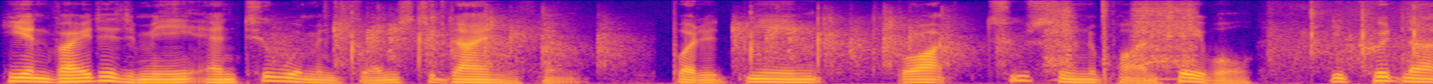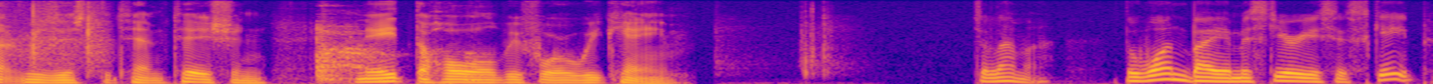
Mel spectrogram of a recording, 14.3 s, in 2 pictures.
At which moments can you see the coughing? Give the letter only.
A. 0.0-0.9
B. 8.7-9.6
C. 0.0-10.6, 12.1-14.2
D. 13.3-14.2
B.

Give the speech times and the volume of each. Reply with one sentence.
The speech can be heard from 0.0 to 10.6 s, at a steady volume; and briefly from 12.1 to 14.2 s.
